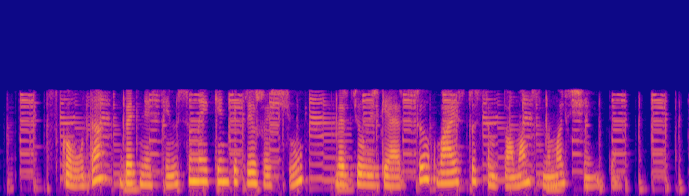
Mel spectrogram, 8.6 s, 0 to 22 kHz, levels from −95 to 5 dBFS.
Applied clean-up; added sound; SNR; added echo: none; Electric guitar; 13 dB; none.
